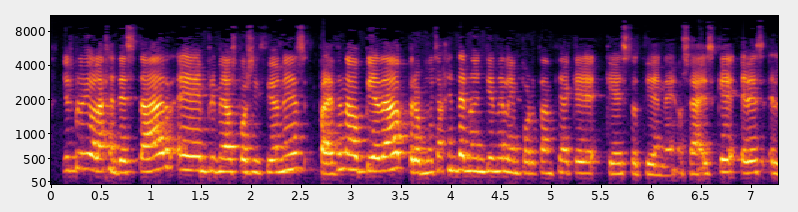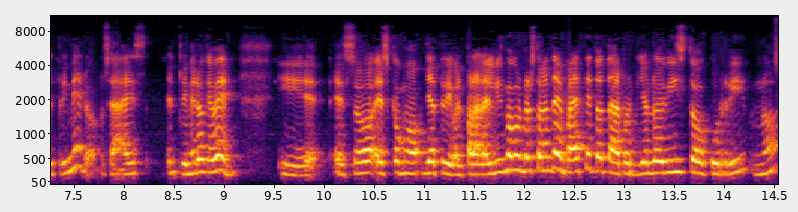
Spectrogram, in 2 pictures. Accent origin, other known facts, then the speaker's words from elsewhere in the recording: Spain; yo, por ejemplo, soy una profesora española que doy clases de inglés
